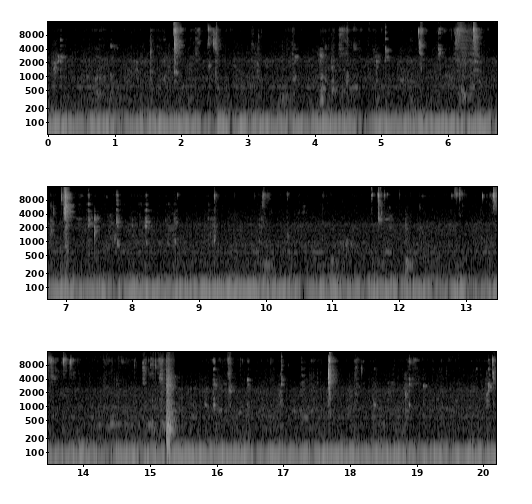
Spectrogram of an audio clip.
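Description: Close-miked chewing and mouth sounds of a person eating chicken and rice by hand: scattered wet clicks and smacks, with one louder click about fifteen seconds in, over a steady low hum.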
